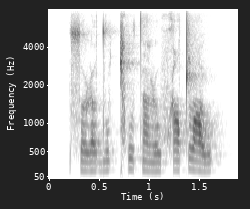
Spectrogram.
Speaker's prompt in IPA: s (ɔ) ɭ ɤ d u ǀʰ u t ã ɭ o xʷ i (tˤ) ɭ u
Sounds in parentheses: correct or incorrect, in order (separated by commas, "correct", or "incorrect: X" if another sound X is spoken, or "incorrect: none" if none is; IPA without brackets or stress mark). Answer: incorrect: o, correct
